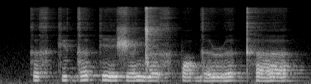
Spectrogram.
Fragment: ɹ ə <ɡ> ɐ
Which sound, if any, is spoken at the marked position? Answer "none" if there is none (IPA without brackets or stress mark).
kʰ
